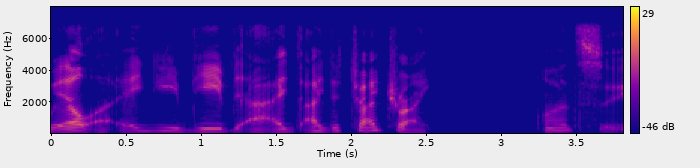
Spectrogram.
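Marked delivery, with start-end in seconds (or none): 0.0-2.5 stuttering cartoon voice, lower and quieter. Answering praise for an impression, in a Porky Pig stutter. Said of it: "Not a bad impression of Porky Pig either".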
